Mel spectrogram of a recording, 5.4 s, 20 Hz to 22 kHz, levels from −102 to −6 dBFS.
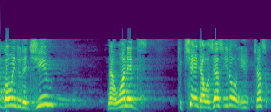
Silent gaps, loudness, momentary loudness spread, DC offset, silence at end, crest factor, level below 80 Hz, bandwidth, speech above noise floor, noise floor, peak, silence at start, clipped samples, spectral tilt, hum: none; -14 LUFS; 14 LU; under 0.1%; 0.1 s; 16 dB; -58 dBFS; 5.4 kHz; 42 dB; -56 dBFS; 0 dBFS; 0 s; under 0.1%; -6 dB/octave; none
